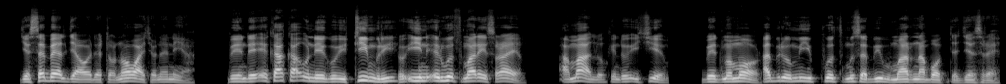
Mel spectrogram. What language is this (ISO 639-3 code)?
luo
